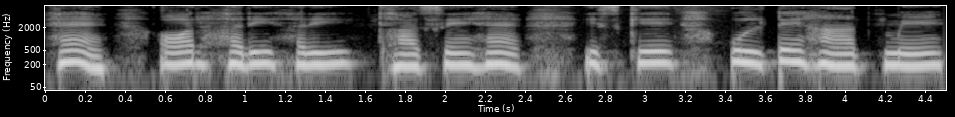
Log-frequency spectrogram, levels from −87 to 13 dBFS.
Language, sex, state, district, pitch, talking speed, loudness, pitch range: Hindi, female, Goa, North and South Goa, 215 Hz, 135 wpm, -13 LUFS, 205-225 Hz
